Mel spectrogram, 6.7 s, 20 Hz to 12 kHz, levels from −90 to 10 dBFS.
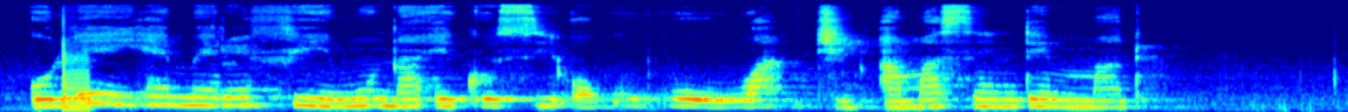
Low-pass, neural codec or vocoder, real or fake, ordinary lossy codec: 9.9 kHz; none; real; none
